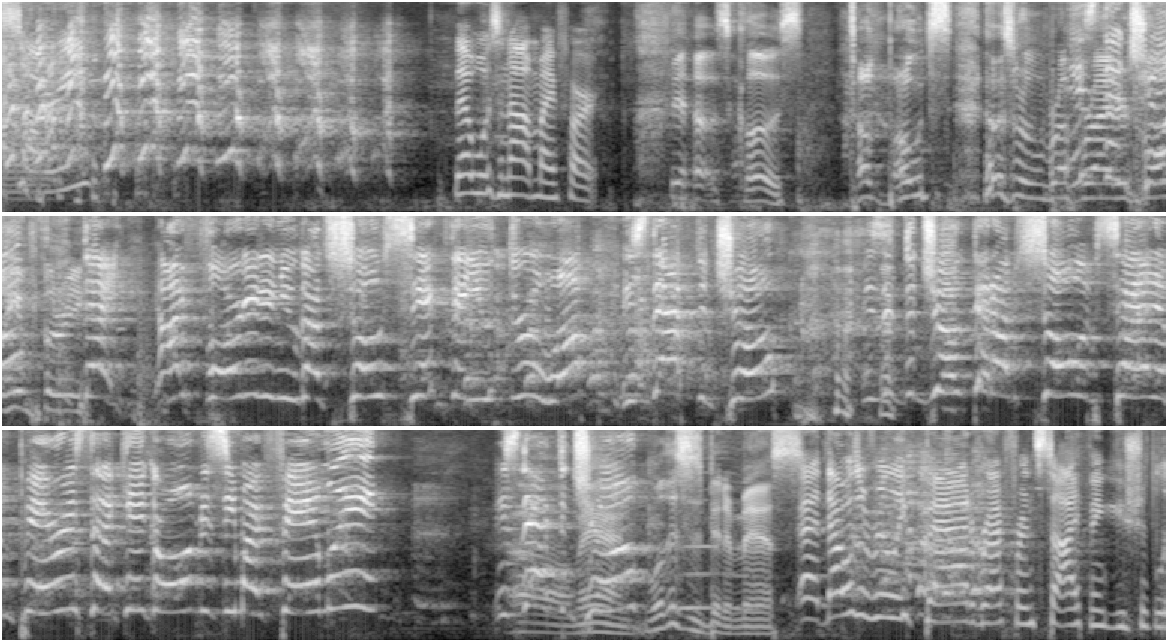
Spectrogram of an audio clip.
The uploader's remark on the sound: our audience, on location at One Up One Down Coffee Roastery & Caffe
